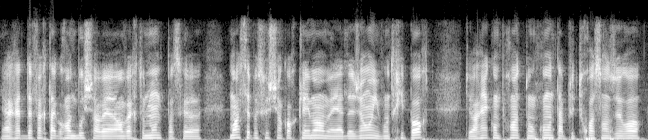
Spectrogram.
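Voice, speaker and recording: Belgian French man, very bright, clean voice, firm and lecturing, stammers on sentence starts. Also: medium pitch, little pitch movement, quick pace, clear, resonant tone. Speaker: gamer confronting an abusive player. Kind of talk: casual online voice chat.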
